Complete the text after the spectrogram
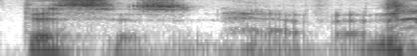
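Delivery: flat and low, deflated realization; low muttered letdown; deadpan disappointment. Retold or imitated. Tripping friend muttering at Vegas, quietly deflated.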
